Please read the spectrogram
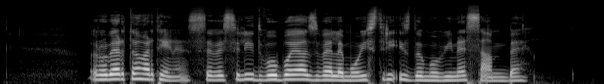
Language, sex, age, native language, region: Slovenian, female, 18-29, Slovenian, Central Slovenia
